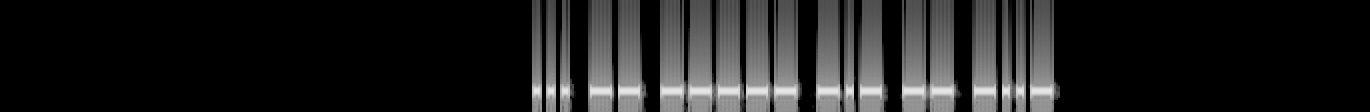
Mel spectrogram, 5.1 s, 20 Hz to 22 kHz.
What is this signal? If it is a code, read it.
Morse code, heard as a keyed tone, about 46 wpm, 700 Hz. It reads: SM0KMX
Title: DXCC-100 Call Signs - 6 Characters - Repeated 2x - 45wpm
